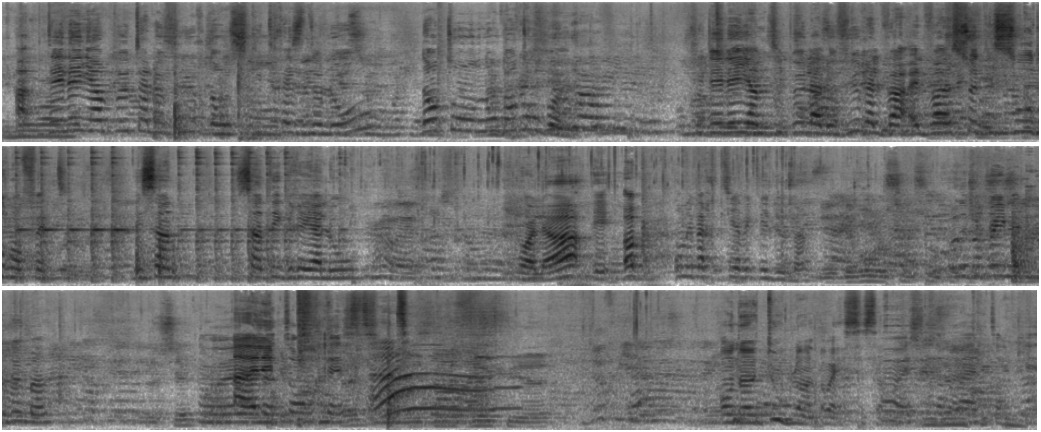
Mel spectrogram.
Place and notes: L'Hocaille, Ottignies-Louvain-la-Neuve, Belgique - KAP Le Levant
The workshop is near to the end. People are kneading the bread and everybody is happy. As this is friendly, ambience is very noisy ! After kneading, students will go back home and they will be able to bake it. Persons with down syndrome taught perfectly students.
